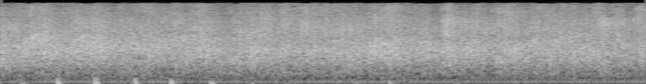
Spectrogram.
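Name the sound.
audience applauding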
